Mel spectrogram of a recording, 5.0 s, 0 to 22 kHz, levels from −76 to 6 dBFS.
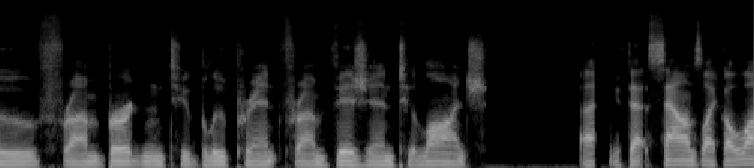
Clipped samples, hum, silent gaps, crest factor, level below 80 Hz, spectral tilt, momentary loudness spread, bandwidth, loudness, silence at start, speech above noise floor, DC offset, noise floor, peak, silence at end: under 0.1%; none; none; 18 dB; -50 dBFS; -6 dB/octave; 8 LU; 15 kHz; -28 LUFS; 0 s; 33 dB; under 0.1%; -60 dBFS; -10 dBFS; 0 s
